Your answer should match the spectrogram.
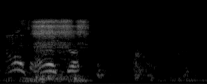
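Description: Speech: one short spoken Vietnamese word, "rồi", heard over a video call, followed by faint scraps of sound.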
